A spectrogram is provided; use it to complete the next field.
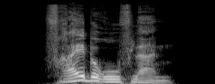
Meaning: dative plural of Freiberufler
- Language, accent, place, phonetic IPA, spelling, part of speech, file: German, Germany, Berlin, [ˈfʁaɪ̯bəˌʁuːflɐn], Freiberuflern, noun, De-Freiberuflern.ogg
